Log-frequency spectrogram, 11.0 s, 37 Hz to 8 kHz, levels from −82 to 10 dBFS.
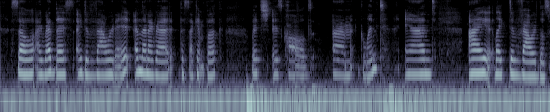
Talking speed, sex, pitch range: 130 wpm, female, 205-235 Hz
